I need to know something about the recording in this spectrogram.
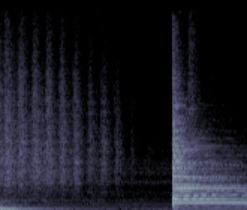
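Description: The band's music dies away, then a gong is struck once with a mallet about one and a half seconds in and rings on, a bright clang slowly fading.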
